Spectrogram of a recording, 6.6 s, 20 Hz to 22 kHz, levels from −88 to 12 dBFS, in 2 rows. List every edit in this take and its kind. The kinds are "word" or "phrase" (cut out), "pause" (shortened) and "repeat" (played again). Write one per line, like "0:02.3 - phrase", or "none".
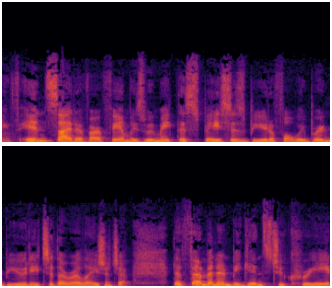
none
